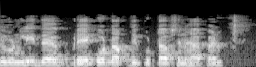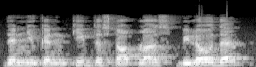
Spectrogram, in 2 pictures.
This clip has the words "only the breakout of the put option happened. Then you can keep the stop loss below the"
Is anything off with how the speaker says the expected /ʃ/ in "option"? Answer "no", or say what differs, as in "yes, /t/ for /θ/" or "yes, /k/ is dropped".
yes, /s/ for /ʃ/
